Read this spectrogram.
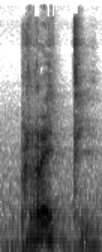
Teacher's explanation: Also, like every double consonant, if you have a double T, you need to take a small break before you say the sounds and prolong the sound itself.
